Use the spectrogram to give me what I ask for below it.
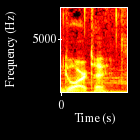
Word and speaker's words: Duarte: Durante? Is that how you say his name? – Duarte.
